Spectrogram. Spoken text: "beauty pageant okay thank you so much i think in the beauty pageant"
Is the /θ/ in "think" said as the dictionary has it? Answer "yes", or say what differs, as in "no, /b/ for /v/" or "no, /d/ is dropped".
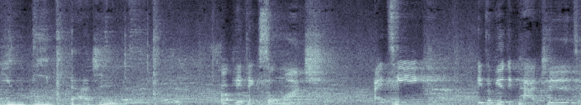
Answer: no, /t/ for /θ/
